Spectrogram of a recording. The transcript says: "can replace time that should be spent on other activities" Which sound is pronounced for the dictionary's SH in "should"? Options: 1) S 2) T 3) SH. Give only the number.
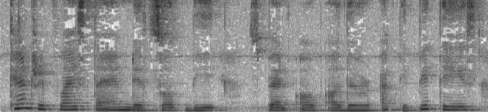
1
